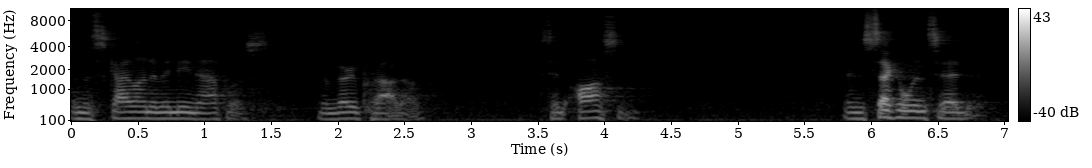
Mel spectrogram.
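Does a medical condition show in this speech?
Yes: Parkinson's; cognitive issues, impaired multitasking and judgment, fatigue, stopped working as lawyer at 48; some speech issues, ice water harms vocal cords, drinks warm water, speech therapy judged unnecessary.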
